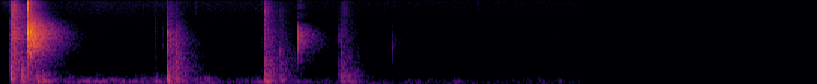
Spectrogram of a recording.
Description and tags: jf Pool Ball hit and pocket
Pool ball hit and pocket.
